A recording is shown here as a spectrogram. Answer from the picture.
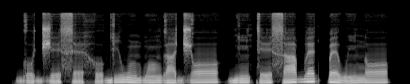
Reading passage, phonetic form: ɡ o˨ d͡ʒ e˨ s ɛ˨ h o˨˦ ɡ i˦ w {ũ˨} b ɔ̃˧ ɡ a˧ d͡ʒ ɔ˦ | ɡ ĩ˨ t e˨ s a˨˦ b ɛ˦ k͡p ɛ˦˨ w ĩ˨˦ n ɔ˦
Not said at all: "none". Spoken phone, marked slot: ũ˦˨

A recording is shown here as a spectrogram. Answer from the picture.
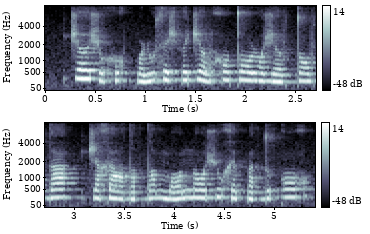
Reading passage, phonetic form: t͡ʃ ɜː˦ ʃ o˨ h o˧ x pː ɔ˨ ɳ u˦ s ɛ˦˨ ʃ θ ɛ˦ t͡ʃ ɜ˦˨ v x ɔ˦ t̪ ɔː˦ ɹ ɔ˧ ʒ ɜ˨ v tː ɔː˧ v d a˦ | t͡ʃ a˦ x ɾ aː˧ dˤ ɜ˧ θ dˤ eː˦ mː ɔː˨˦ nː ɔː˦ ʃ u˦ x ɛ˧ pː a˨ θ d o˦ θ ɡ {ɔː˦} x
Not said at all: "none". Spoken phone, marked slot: ɔː˦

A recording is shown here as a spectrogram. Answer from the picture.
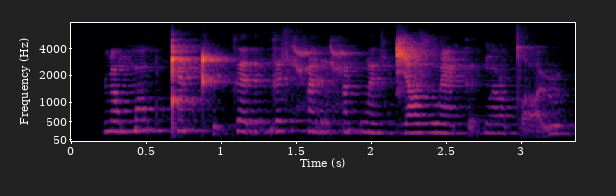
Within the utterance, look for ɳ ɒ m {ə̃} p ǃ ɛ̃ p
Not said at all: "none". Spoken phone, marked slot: ɑ̃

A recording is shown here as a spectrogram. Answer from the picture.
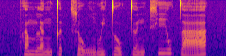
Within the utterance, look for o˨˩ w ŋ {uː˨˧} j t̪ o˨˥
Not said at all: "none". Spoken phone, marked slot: uː˨˧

